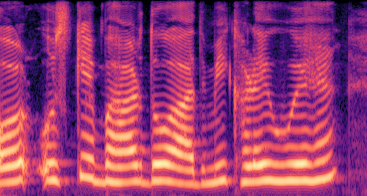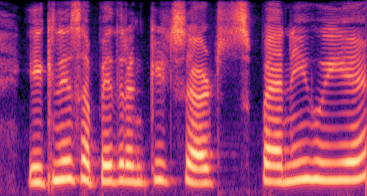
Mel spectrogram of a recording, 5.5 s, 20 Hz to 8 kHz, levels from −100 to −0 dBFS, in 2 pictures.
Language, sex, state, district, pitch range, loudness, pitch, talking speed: Hindi, female, Maharashtra, Washim, 240-270 Hz, -12 LUFS, 255 Hz, 185 wpm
